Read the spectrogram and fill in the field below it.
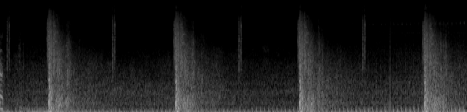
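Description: Gunfire in a GTA role-play session, heard as four loud, widely spaced single shots about two and a half seconds apart, with a few fainter distant cracks between them over a low steady background hum.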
